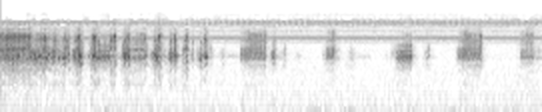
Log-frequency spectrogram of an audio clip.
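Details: Wetland frog chorus at the water's edge: a fast run of rattling croaks at first, then slower, spaced raspy croaks about every half second to second, over a constant high-pitched background drone.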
